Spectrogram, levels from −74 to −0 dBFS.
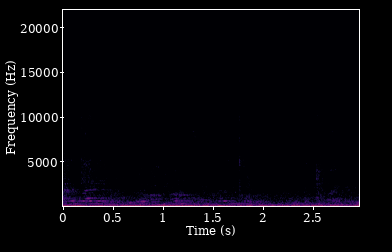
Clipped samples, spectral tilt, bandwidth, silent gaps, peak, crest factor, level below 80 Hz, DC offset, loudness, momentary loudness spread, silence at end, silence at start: under 0.1%; -6 dB/octave; 16 kHz; none; -34 dBFS; 12 dB; -46 dBFS; under 0.1%; -50 LUFS; 3 LU; 0 s; 0 s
